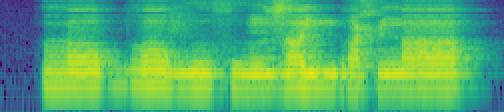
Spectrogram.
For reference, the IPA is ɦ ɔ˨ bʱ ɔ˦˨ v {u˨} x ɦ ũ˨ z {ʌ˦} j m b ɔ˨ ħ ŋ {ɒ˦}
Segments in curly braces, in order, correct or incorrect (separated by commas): correct, incorrect, correct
